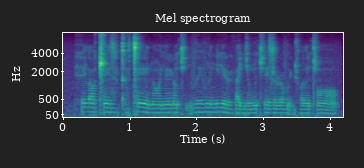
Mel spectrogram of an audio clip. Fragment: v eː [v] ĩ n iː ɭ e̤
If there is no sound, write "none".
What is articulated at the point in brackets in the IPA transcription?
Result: v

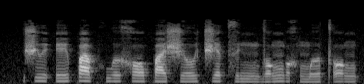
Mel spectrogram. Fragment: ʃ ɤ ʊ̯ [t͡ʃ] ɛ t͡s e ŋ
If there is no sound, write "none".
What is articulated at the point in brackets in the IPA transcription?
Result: t͡ʃ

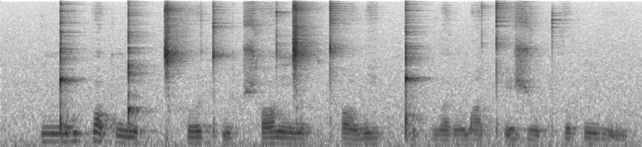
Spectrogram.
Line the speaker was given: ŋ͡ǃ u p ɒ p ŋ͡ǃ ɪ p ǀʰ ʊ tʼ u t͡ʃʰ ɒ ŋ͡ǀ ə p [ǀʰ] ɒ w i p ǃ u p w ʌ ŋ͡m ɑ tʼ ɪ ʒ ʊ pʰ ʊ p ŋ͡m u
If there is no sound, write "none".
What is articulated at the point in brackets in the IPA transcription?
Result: tʰ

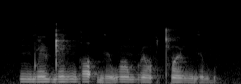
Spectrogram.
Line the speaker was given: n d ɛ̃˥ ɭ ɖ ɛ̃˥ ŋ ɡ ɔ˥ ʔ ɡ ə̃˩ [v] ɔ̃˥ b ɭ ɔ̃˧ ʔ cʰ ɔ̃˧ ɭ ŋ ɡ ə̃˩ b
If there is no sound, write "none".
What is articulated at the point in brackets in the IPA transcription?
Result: w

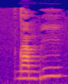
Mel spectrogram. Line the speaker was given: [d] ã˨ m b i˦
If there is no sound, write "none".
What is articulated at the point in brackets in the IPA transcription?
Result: d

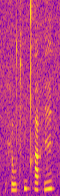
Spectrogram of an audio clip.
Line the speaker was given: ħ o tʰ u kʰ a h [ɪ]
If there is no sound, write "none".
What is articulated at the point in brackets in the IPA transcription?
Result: ɪ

